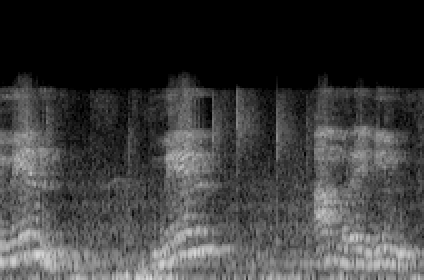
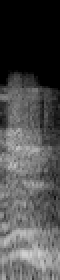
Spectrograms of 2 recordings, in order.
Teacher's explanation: اگر نون ساکن کے بعد ان میں سے کوئی ایک آ جائے تو اظہار ہوگا، یعنی نون اپنے اصلی مخرج سے بغیر کسی دست درازی کیے ادا ہوگا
